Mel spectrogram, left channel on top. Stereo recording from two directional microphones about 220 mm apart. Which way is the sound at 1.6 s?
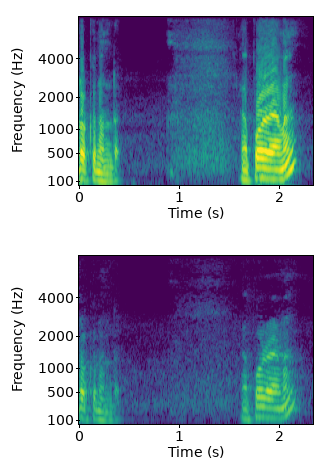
50° left (ahead or behind).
